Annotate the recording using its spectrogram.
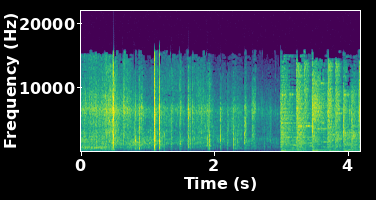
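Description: Skateboard wheels rolling on concrete, with a few sharp clacks of the board, the loudest about a second in. About three seconds in, music with a heavy beat starts abruptly.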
